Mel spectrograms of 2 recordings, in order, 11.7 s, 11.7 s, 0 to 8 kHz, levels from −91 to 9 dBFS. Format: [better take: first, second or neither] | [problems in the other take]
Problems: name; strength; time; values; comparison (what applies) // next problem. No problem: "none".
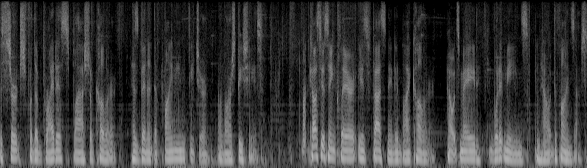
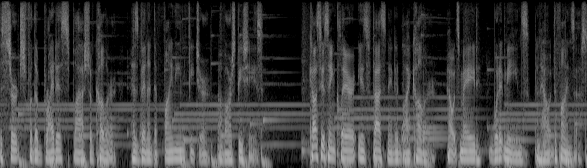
second | noise reduction (neural separator model SepFormer DNS4)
